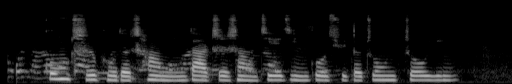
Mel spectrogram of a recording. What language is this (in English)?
Chinese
